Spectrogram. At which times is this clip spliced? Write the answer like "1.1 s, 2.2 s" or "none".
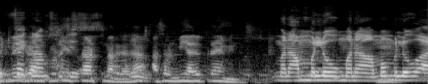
2.7 s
